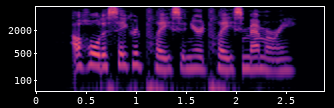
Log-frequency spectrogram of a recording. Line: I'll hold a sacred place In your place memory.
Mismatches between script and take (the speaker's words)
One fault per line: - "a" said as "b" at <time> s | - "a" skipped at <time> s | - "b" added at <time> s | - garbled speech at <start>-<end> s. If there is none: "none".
none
